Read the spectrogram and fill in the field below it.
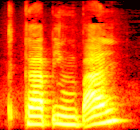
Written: tkabinbal

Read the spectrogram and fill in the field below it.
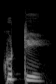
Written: kuti

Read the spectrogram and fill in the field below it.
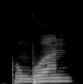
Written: kungwan

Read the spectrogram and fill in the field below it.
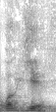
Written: walgie

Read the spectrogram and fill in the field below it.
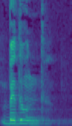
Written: bedund

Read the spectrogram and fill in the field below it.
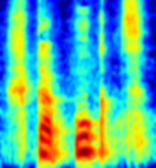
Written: xkabuktz

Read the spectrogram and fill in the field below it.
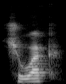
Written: chwak

